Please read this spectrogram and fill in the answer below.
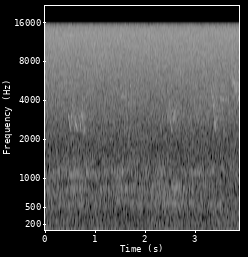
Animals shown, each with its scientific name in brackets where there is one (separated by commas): Red-eyed Vireo (Vireo olivaceus), Black-throated Blue Warbler (Setophaga caerulescens)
